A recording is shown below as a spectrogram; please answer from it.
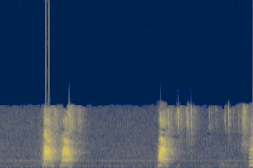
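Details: Pug startled by a hair clip gives a quick double bark, then another bark a second later and a short rising yelp at the end, with a faint hum beneath.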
